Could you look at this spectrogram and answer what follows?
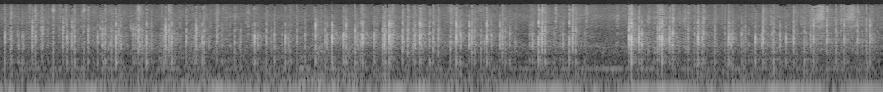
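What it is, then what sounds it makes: Foam prop sign, tapped and scratched. Long nails tap and scratch rapidly along the surface and top edge of a large, flat, solid grey foam Halloween tombstone prop sign. The result is a dense, continuous stream of quick, dull clicks and scrapes with a heavy low-end thump and very little brightness.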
